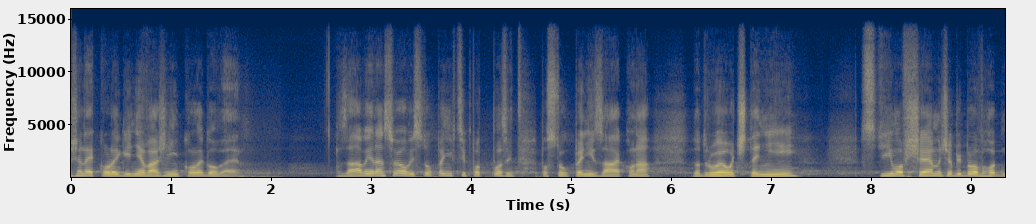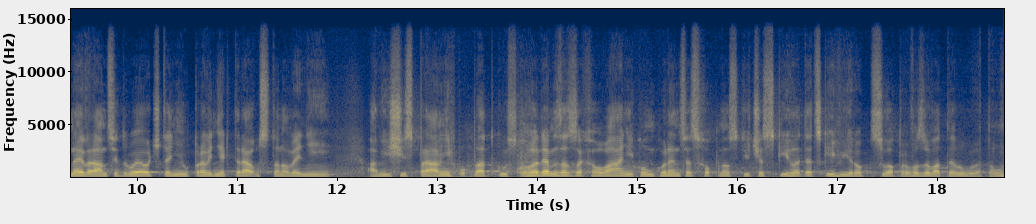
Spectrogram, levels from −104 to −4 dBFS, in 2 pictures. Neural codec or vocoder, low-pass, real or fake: autoencoder, 48 kHz, 32 numbers a frame, DAC-VAE, trained on Japanese speech; 14.4 kHz; fake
